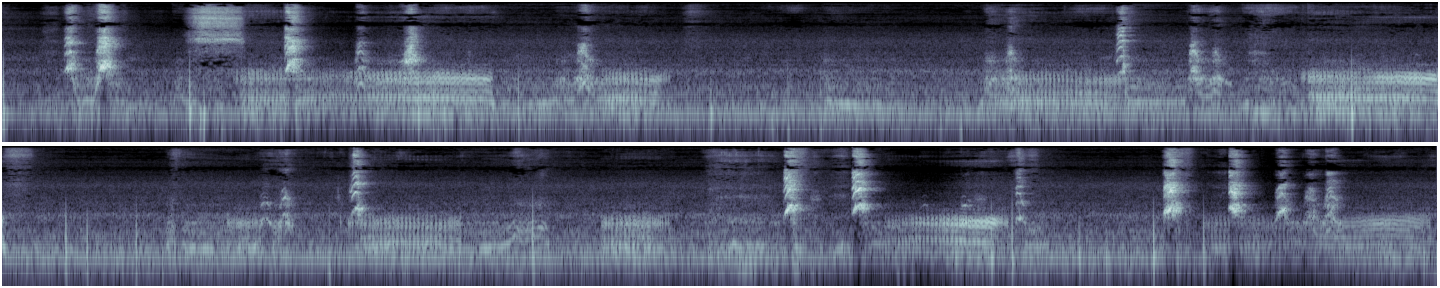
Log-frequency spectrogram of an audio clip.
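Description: Cavalier King Charles Spaniel puppy growling from inside her wire crate: a string of growls about a second each, rising and falling in pitch, every couple of seconds, with sharp short clicks in between. It is defensive growling at an unfamiliar dog approaching the crate. A steady low hum runs underneath.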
